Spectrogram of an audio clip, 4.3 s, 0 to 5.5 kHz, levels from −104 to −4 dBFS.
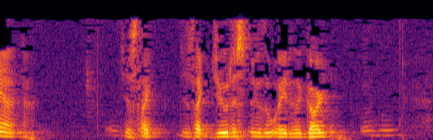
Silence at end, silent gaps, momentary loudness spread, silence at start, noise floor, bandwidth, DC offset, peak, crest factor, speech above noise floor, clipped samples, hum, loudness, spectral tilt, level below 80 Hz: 0.4 s; none; 22 LU; 0 s; -55 dBFS; 5 kHz; under 0.1%; -2 dBFS; 18 dB; 37 dB; under 0.1%; none; -19 LUFS; -9 dB/octave; -50 dBFS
